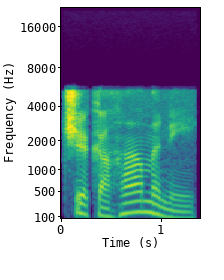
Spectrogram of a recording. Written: Chickahominy

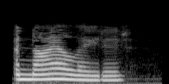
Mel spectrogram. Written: annihilated

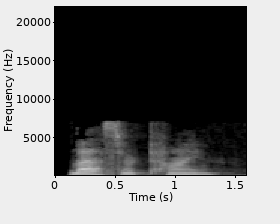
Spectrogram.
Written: lacertine

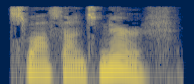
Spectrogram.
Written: soixante-neuf

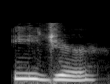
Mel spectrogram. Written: aeger

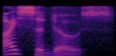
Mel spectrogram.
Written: isodose

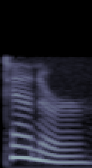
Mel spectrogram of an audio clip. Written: tenner

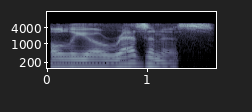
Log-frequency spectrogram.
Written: oleoresinous

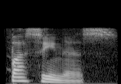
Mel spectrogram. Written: fussiness

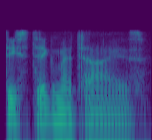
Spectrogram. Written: destigmatize

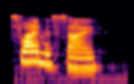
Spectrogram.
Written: slimicide

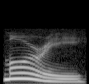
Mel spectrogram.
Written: morae

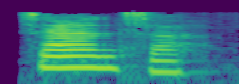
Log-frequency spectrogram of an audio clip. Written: tsantsa

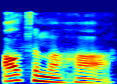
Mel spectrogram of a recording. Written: Altamaha

